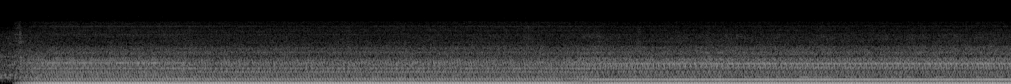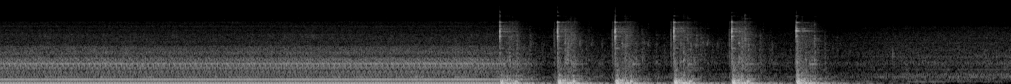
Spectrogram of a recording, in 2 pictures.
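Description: Electric power-tool motor running steadily at the workbench, its tone shifting about six seconds in as the work is pressed against it. It stops about fifteen seconds in, followed by six sharp knocks.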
